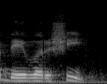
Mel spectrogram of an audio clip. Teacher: देव plus ऋषि में, देव में अ है ऋषि में री है, अ और री मिलके अर बन गया तो ये बन गया देवर्षि।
